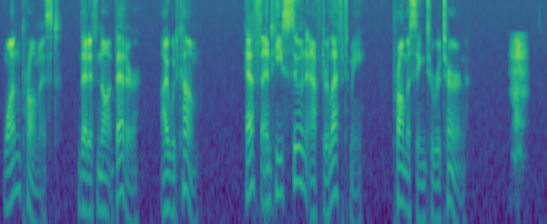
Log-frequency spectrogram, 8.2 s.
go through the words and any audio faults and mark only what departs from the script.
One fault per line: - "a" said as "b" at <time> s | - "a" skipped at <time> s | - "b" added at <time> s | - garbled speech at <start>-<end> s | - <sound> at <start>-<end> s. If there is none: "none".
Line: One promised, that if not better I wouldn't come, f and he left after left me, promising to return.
- "wouldn't" said as "would" at 2.5 s
- "left" said as "soon" at 4.2 s
- sniff at 7.6-8.0 s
